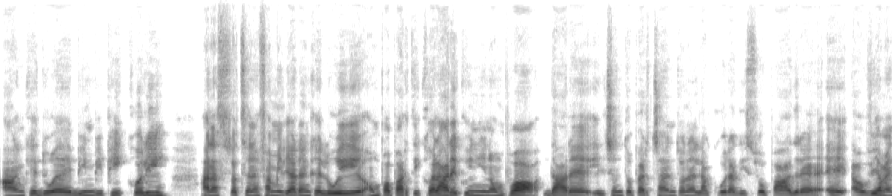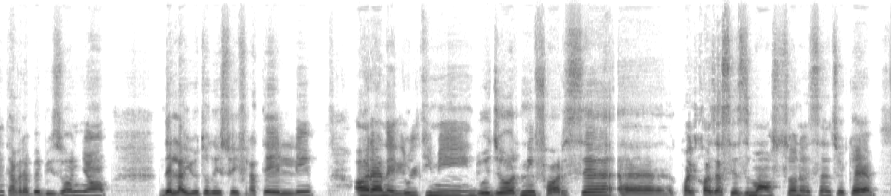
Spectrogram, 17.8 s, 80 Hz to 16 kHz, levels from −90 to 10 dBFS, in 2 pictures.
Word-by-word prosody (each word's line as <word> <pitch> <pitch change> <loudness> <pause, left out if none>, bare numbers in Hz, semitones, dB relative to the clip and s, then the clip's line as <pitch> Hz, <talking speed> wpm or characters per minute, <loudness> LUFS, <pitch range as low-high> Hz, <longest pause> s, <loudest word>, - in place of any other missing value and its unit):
anche 170 +1 -3
2 165 -1 +2
bimbi 165 +1 -4
piccoli, 205 +3 -2 0.3
ha - - +3
una 160 - +2
situazione 170 +1 -5
familiare 175 0 -1
anche 170 0 -2
lui 175 -2 +4
un 170 +1 -1
po' 185 +2 +1
particolare, 180 +3 +2
quindi 180 -3 -4
non 165 +1 -2
può 180 -2 +6
dare 165 0 +1
il 170 +1 -6
100% 160 0 -5
nella 155 -2 -5
cura 160 +1 -3
di 160 +1 -10
suo 165 +1 -3
padre 155 0 -1
e, 170 -1 -2
ovviamente, 170 0 -1
avrebbe 165 -2 -1
bisogno 170 +2 -3 0.5
dell'aiuto 165 0 +2
dei 170 -1 -1
suoi 160 -1 -4
fratelli. 150 +1 -2 0.4
Ora 215 +1 +8
negli 185 -3 0
ultimi 195 -3 -2
2 190 +2 +2
giorni 200 +5 +2
forse, 225 +6 +1
uhm, 155 -3 -1
qualcosa 180 -1 0
si 180 +3 -5
è - - -1
smosso, 185 0 +1
nel 180 -3 -4
senso 170 -1 -5
che, 165 -3 +3
170 Hz, 155 wpm, -22 LUFS, 160-185 Hz, 0.5 s, Ora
